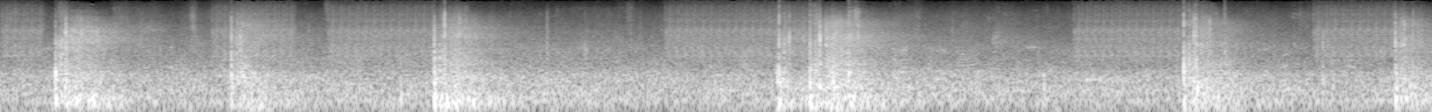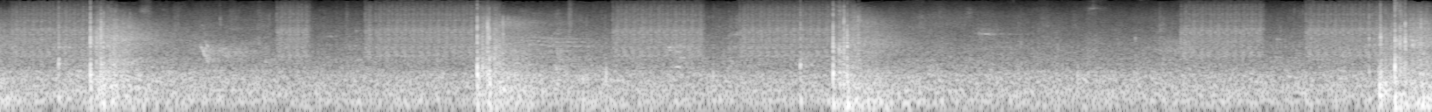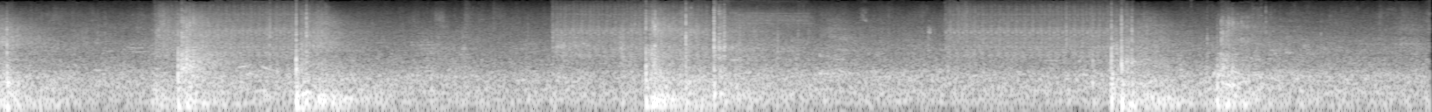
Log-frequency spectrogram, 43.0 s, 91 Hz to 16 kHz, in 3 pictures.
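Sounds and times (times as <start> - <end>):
crowd murmur: 0.0 - 42.9.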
